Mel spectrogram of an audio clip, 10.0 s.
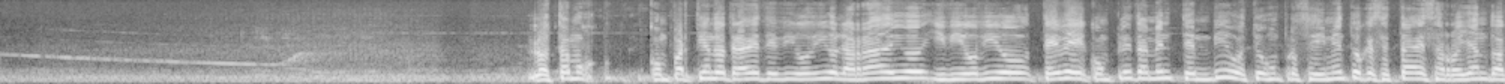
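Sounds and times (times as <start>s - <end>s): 
ambulance sirens: 0.0s - 5.9s
speech: 3.5s - 10.0s.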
